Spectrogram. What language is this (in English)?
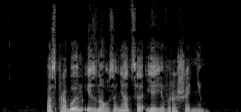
Belarusian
